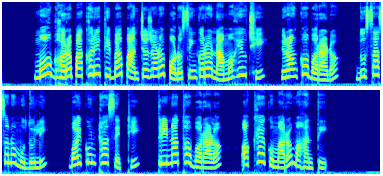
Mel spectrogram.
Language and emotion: Odia, neutral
